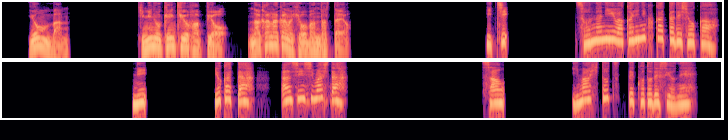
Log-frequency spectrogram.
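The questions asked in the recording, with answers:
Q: 君の研究発表、なかなかの評判だったよ。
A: 2: よかった。安心しました。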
